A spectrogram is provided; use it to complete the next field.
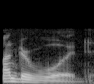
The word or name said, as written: underwood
